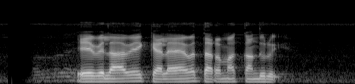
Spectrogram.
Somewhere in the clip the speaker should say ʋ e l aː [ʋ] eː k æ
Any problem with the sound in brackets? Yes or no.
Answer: no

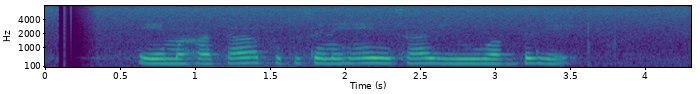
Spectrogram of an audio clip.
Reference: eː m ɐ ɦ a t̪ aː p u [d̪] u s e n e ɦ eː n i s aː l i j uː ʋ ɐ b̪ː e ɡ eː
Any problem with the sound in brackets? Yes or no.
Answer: yes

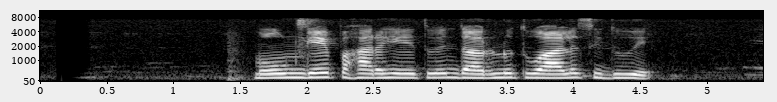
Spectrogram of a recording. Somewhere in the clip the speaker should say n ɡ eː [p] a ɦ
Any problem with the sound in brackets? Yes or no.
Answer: no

